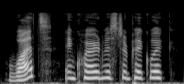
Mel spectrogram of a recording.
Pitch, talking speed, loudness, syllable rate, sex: 270 Hz, 130 wpm, -16 LUFS, 4.7 syllables/s, female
